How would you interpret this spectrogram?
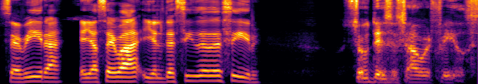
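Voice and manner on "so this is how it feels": grim voice of a masked vigilante. Retelling a movie scene where the hero speaks: Batman voice. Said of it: "En voz de Batman".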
